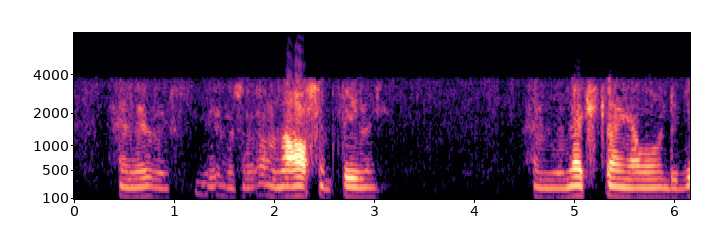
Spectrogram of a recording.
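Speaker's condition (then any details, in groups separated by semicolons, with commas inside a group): Parkinson's disease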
